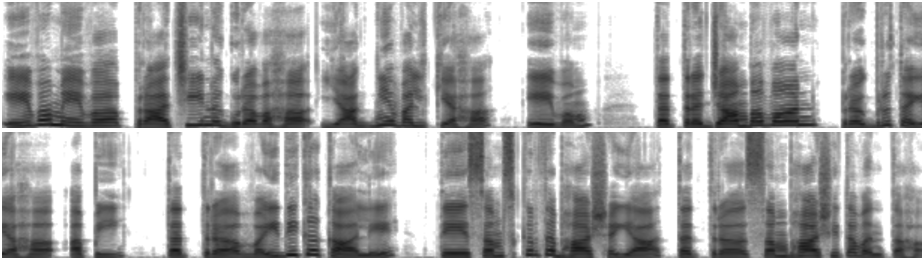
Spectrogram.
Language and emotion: Sanskrit, neutral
